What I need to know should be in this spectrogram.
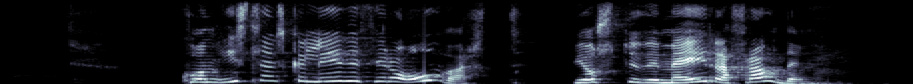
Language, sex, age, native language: Icelandic, female, 40-49, Icelandic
